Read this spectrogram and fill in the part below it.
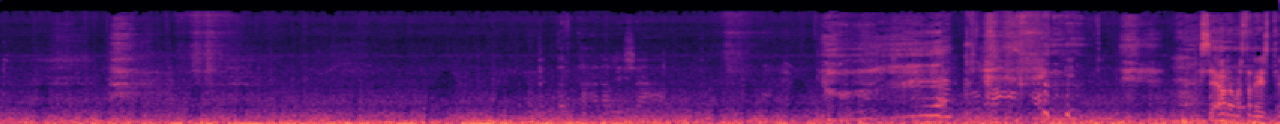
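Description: A car engine hums steadily with road rumble inside the cabin.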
